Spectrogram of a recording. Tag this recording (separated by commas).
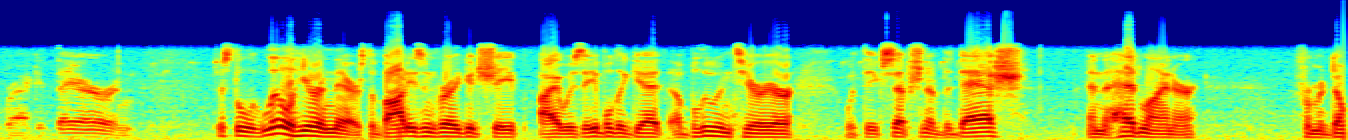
Speech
